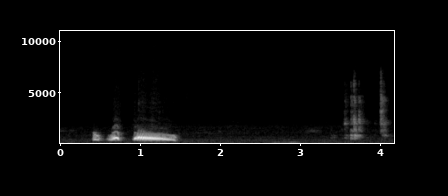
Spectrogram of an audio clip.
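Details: Spotted dove from Dong Nai, Vietnam, with a deep thunder-style voice, gives one phrase of two short notes and a long falling coo. Faint clicks follow at the end.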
